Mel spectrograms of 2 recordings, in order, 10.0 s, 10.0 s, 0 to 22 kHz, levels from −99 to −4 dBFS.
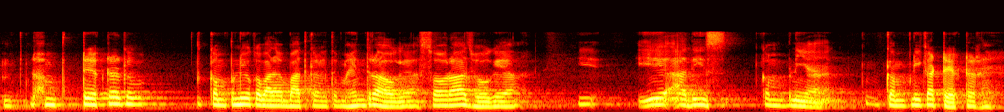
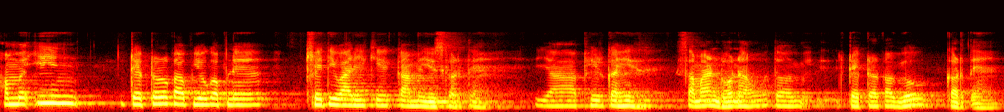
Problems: constant background noise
